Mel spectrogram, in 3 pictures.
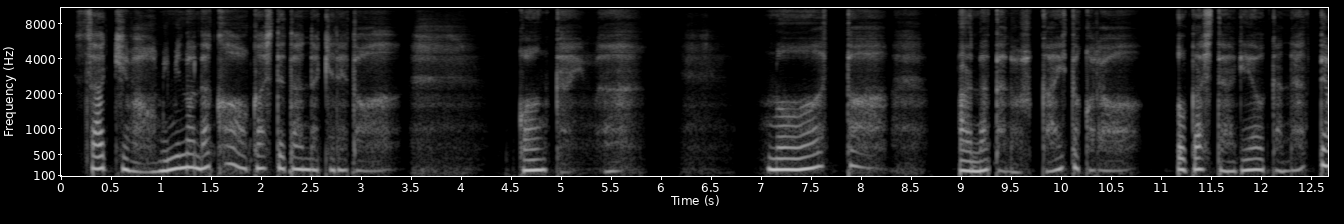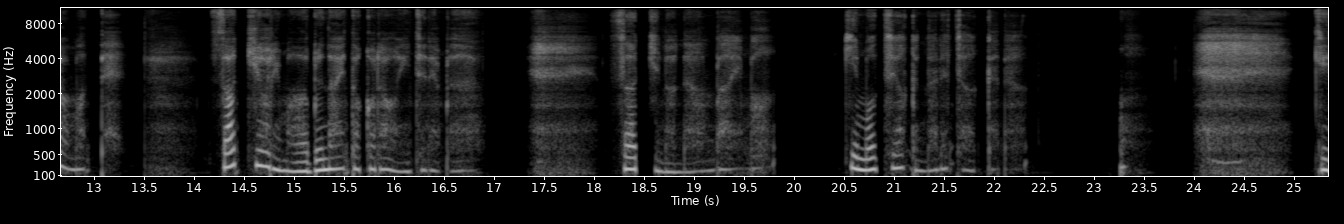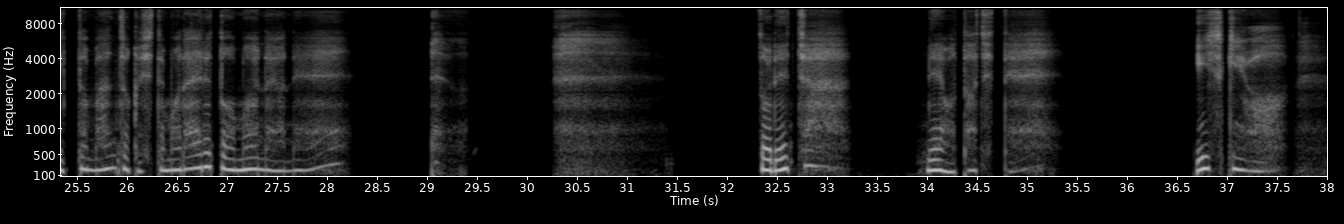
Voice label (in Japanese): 脳内囁き+中舐め（バイノーラルマイク収録立体音響編集 効果音あり）, ASMR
